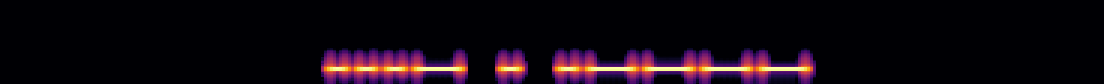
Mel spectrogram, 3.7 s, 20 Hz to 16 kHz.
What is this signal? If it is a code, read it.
Morse code, heard as a keyed tone, about 25 wpm, 700 Hz. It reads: VE1
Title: Callsign Prefixes for Top 50 DXCC - 25wpm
